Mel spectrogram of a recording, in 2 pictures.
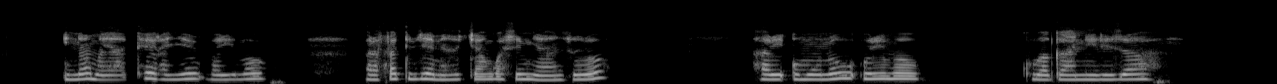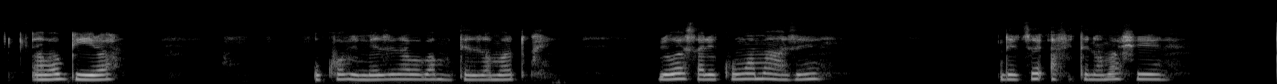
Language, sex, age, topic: Kinyarwanda, female, 25-35, government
